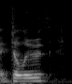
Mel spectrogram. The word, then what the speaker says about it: Duluth: Did I pronounce that right? – Duluth, yeah. – Yeah, Duluth.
